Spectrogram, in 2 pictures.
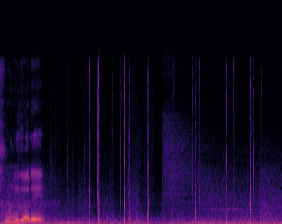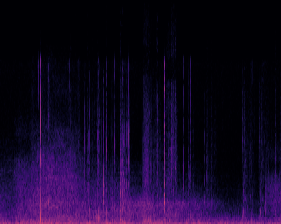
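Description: Footsteps thud on rocky ground.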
